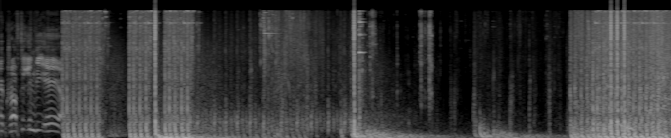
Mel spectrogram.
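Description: Rapid gunfire bursts loudly and close by.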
